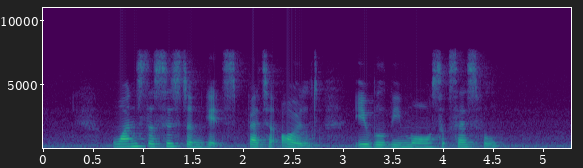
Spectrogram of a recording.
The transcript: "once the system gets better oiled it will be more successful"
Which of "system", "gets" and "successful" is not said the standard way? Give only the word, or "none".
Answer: none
